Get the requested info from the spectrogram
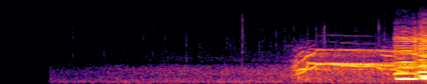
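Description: A gap between songs in the background music: a moment of silence, then a faint crackling hiss that slowly grows. About three seconds in, a string instrument slides up in pitch and holds, opening the next country song.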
